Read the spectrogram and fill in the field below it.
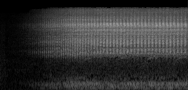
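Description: cicadas buzzing loudly

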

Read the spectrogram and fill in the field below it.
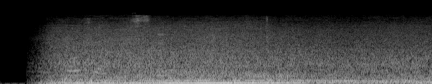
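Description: traffic

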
